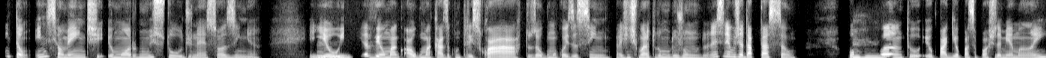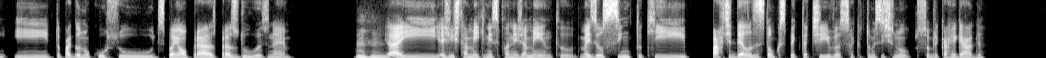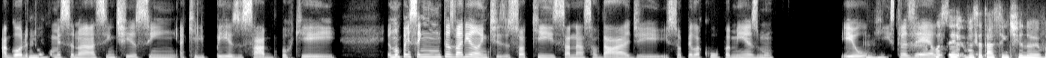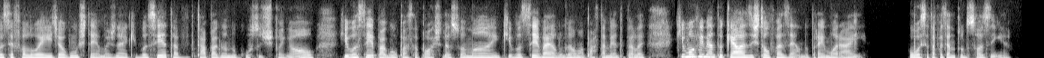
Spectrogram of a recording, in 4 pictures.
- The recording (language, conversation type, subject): Portuguese, advice, Como posso lidar com a sensação de estar sobrecarregado por metas grandes e complexas?
- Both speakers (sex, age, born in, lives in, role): female, 25-29, Brazil, Spain, user; female, 35-39, Brazil, Portugal, advisor
- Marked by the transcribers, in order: distorted speech; static; tapping; other background noise; unintelligible speech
